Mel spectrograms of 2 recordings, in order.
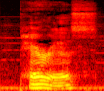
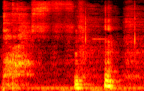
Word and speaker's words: Paras: You can find also Paras, I think is how they say it in the anime. Paras.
